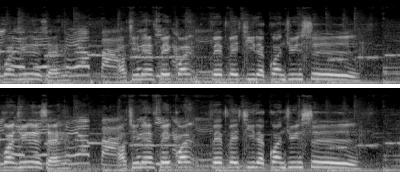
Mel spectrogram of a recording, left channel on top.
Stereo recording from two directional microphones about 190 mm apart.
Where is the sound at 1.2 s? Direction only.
20° right (ahead or behind).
